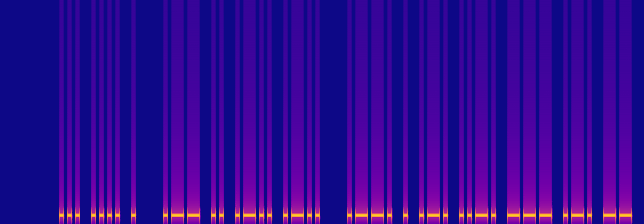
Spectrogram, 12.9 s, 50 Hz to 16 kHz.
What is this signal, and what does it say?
Morse code, heard as a keyed tone, about 15 wpm, 700 Hz. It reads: SHE WILL PERFORM
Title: Sentences from Top 1000 Words - Review Part 5 - 15wpm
